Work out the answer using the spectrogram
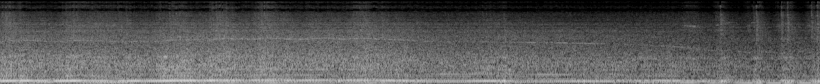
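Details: Turbo rat rod Porsche 930 on new larger carburetor setup, after adjustments: wavering, lumpy idle that sags and hunts; running well but not idling well, cause not pinned down.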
